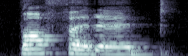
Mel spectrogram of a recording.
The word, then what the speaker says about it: buffet: form of strike and if the stress is on the second syllable it's buffet buffet you know what it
